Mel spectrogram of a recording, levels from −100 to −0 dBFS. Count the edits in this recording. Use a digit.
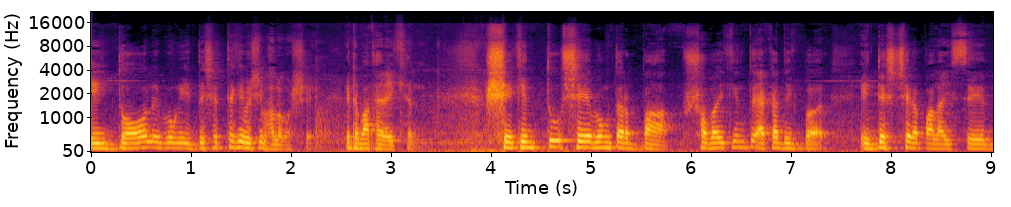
0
